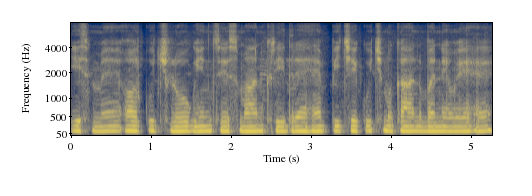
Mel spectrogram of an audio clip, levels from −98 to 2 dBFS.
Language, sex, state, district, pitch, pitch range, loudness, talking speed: Hindi, male, Himachal Pradesh, Shimla, 125 Hz, 120-130 Hz, -15 LUFS, 170 wpm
